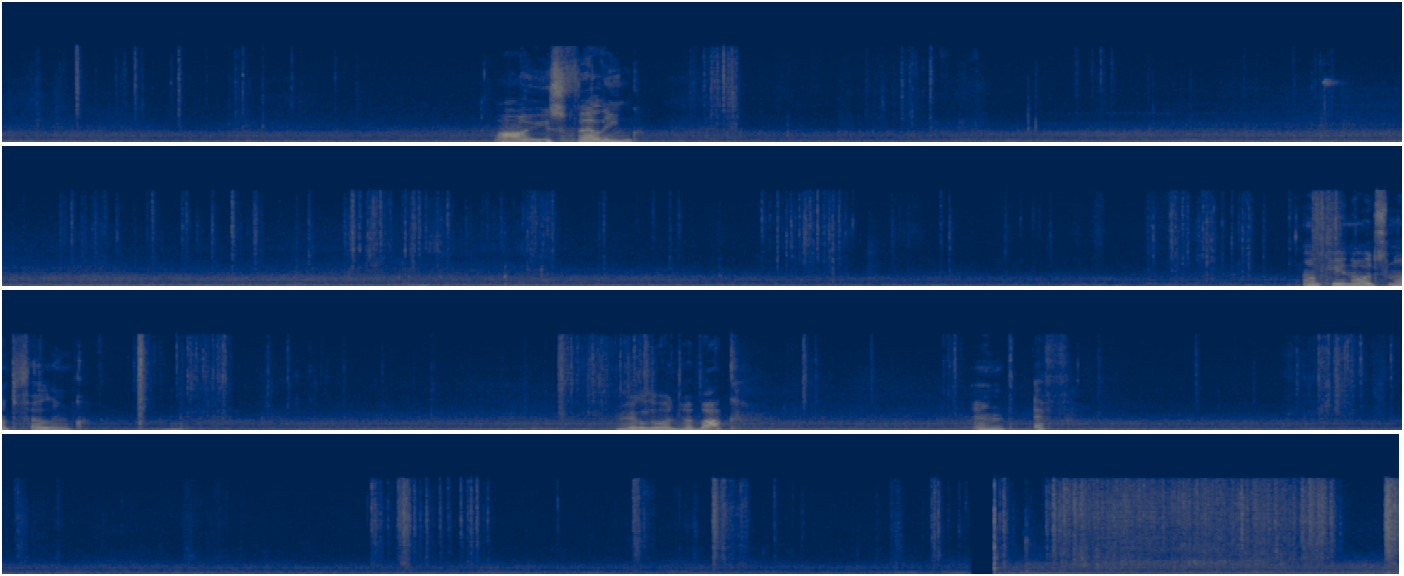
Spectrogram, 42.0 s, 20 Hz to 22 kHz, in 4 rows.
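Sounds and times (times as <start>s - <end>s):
plastic and foil rustling: 11.0s - 15.6s, 16.2s - 20.6s, 25.1s - 26.2s, 35.9s - 41.9s.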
